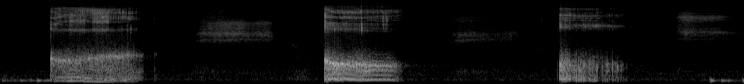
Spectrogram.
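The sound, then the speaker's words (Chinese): A sleeping piglet on a construction site snores in a steady rhythm, three loud, rough, rasping inhales each followed by a softer, breathy, hissing exhale, with short quiet gaps between. “大家都在做自己的事情，可是有一只小猪正在发出一种奇怪的声音。”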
